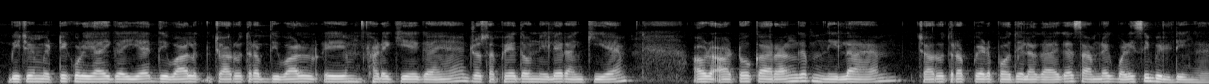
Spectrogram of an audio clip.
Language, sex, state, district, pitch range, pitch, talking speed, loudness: Hindi, male, Maharashtra, Pune, 120-130 Hz, 125 Hz, 200 wpm, -15 LUFS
